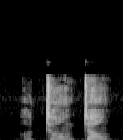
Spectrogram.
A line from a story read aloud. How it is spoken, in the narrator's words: Sheila cried out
